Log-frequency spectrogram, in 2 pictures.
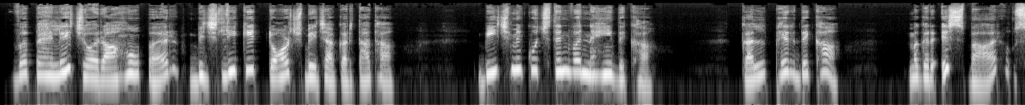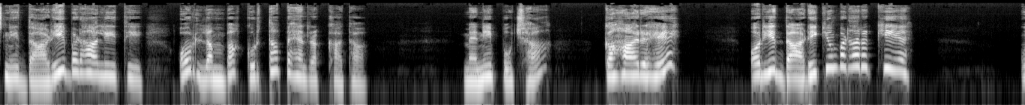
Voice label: Hindi language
